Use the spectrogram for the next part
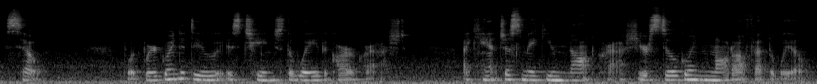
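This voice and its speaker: Woman playing a mellow, dry-witted female reaper. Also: mid-range voice, fairly even intonation, a little slow, gravelly, slight background noise. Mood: firm, instructing. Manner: dry, matter-of-fact, grudging. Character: female reaper, blunt, weary, reluctantly soft-hearted. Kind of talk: intimate ASMR roleplay acting.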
